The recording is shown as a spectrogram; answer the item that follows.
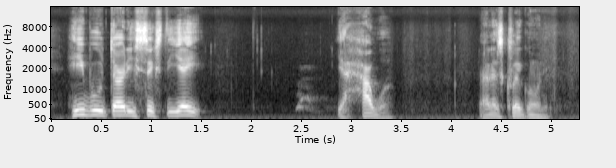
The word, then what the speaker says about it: Yahweh: His name is Yahweh. It's Yahweh, the existing one, the proper name of the one true God, Yahweh, not Jehovah.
